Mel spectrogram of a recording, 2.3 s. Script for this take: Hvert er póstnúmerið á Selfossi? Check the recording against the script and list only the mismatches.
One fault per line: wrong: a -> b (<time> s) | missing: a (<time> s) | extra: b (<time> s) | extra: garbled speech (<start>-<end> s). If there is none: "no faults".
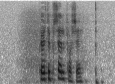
missing: póstnúmerið (1.1 s)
